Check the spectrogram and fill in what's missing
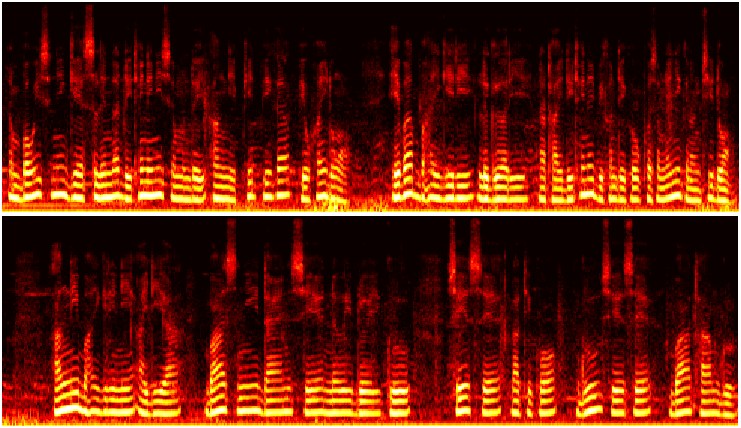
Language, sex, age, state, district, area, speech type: Bodo, male, 30-45, Assam, Kokrajhar, rural, read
